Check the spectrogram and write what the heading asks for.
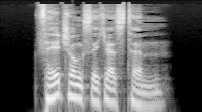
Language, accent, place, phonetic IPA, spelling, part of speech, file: German, Germany, Berlin, [ˈfɛlʃʊŋsˌzɪçɐstəm], fälschungssicherstem, adjective, De-fälschungssicherstem.ogg
- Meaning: strong dative masculine/neuter singular superlative degree of fälschungssicher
